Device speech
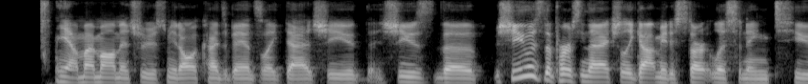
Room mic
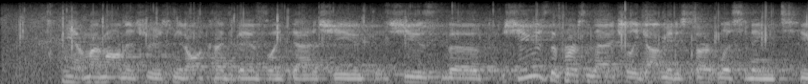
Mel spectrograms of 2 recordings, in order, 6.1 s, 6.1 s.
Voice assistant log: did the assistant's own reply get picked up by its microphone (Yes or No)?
Yes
